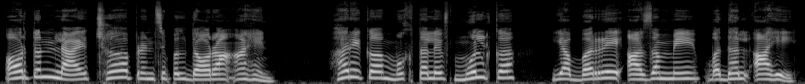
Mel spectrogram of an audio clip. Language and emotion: Sindhi, neutral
